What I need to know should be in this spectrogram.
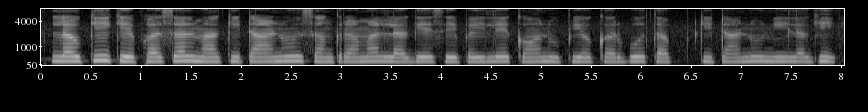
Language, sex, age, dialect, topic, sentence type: Chhattisgarhi, female, 56-60, Northern/Bhandar, agriculture, question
